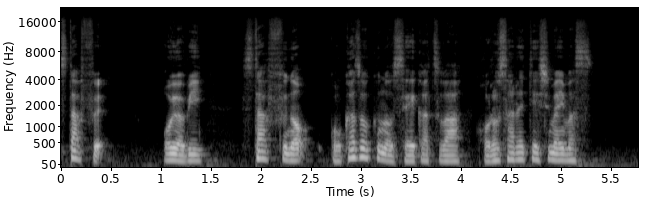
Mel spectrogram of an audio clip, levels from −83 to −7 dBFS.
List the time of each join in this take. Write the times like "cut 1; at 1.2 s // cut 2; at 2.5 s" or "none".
cut 1; at 4.1 s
